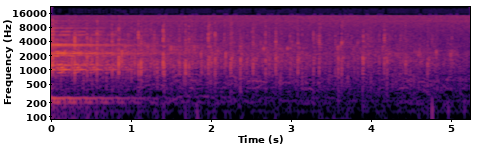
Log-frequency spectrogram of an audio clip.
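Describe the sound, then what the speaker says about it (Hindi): Hall audience at a community awards event gives a round of applause, the clapping strongest at the start with a tone fading behind it, then thinning to scattered, quieter claps. "जोरदार तालियां।"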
